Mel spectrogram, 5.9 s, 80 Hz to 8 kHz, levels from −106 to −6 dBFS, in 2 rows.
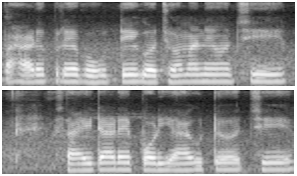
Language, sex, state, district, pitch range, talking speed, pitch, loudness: Odia, female, Odisha, Sambalpur, 150-195 Hz, 125 wpm, 195 Hz, -16 LUFS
